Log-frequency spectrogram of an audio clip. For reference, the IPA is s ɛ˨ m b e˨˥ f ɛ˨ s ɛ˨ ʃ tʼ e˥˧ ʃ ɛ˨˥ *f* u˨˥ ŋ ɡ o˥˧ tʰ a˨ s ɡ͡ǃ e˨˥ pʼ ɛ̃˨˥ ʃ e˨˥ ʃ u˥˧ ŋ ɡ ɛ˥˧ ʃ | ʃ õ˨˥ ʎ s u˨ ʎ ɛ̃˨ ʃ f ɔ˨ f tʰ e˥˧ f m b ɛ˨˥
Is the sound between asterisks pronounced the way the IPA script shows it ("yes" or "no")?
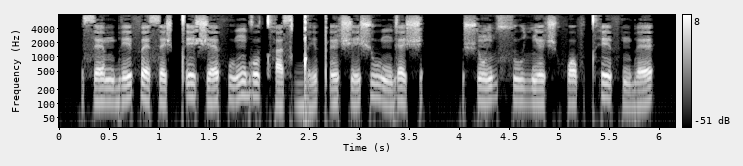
yes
